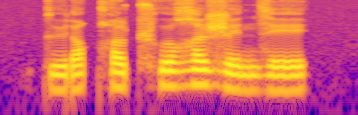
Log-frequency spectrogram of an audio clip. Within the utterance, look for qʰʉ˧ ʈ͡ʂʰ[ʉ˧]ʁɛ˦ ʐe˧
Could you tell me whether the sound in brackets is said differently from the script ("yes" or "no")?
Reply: yes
